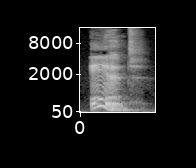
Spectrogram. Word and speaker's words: aunt: this picture is Jerry's aunt her name is Samantha most Americans pronounce the word ant to rhyme with ant the insect most Brits pronounce it Aunt to rhyme with want however many Americans pronounce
